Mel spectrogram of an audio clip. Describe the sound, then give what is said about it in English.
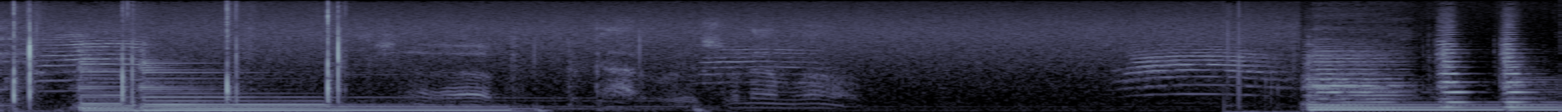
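Several drawn-out, wavering cat meows rise and fall amid loud sustained droning tones in an analog sound piece based on Schrödinger's cat, with a quieter stretch in the middle before the dense tones swell back in. “The cat's in a box. It's both dead and alive.”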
